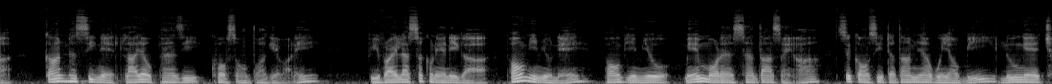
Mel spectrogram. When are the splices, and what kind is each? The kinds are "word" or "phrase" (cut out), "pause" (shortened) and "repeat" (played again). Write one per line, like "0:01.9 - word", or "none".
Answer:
0:03.3 - pause
0:05.0 - pause
0:08.3 - pause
